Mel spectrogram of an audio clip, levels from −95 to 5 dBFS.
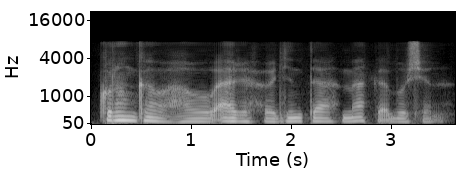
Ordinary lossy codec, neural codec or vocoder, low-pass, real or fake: none; codec, 16 kHz, about 1 kbps, DyCAST, with the encoder's durations; 7.2 kHz; fake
